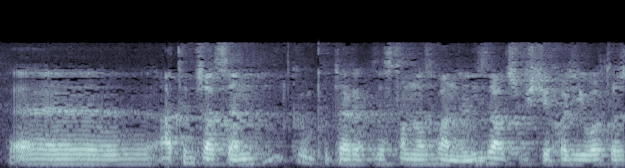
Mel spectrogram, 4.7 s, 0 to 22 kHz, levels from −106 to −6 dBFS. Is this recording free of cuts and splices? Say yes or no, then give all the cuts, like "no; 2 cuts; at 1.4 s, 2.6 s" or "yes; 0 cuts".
yes; 0 cuts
